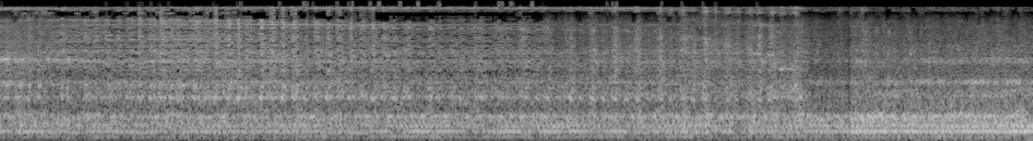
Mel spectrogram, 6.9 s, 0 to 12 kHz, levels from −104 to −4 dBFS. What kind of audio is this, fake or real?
real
